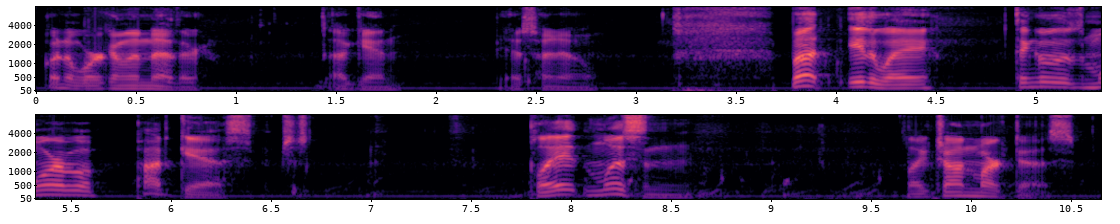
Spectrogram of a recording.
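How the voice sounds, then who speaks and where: A man's voice: medium pitch, very animated, normal speed, pauses often, bright, forceful tone. A young adult man hosting a gaming video, telling stories from work in a loose, rambling way with lots of fillers. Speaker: gaming channel host. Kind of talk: casual storytelling over gameplay. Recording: clear background clicking.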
